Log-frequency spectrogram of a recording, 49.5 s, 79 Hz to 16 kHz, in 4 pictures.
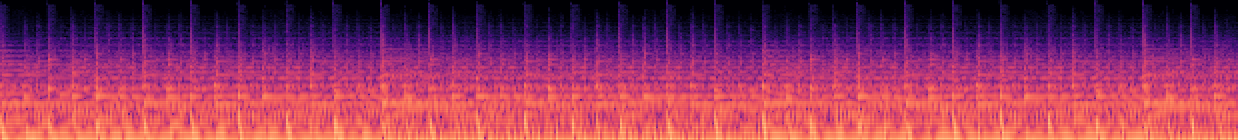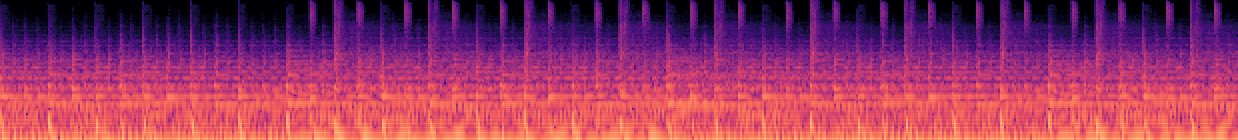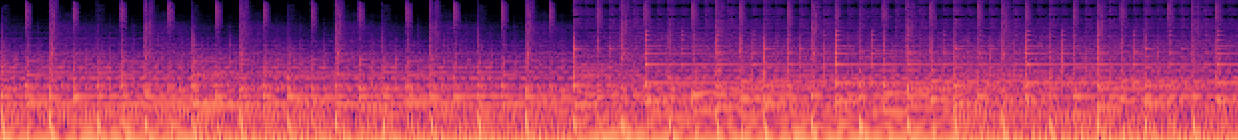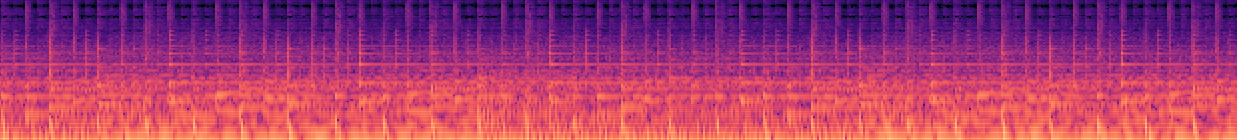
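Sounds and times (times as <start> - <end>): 
upbeat corporate music loop: 0.0 - 49.4.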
